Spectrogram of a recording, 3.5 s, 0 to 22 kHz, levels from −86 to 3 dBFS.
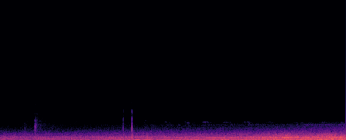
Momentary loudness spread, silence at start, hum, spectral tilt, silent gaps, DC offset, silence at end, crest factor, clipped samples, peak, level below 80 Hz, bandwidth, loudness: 14 LU; 0 s; none; -10.5 dB/octave; none; under 0.1%; 0 s; 16 dB; under 0.1%; -20 dBFS; -50 dBFS; 3.7 kHz; -38 LUFS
